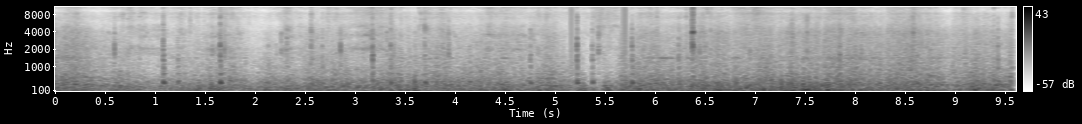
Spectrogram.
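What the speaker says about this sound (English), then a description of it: "Quite a bit of wind." Wind blowing across a pier, a continuous rough buffeting rumble against the microphone that stays steady for the whole stretch with no talking.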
